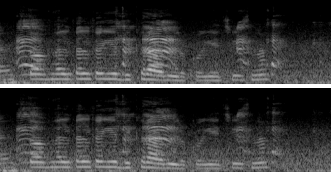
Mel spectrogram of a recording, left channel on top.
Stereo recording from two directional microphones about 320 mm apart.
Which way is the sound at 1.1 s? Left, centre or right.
Centre.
